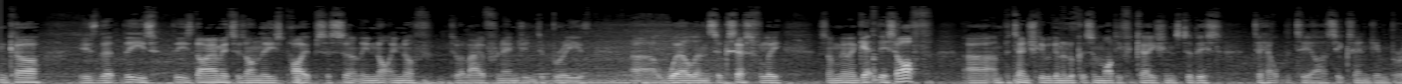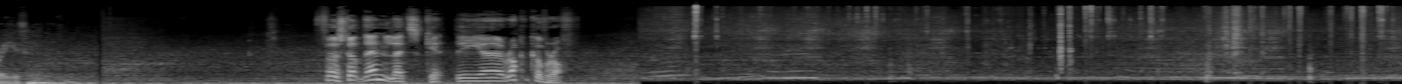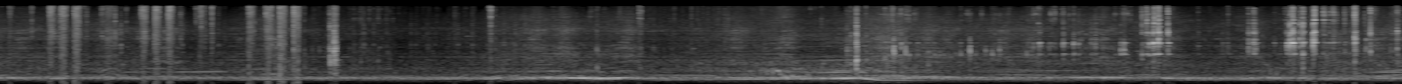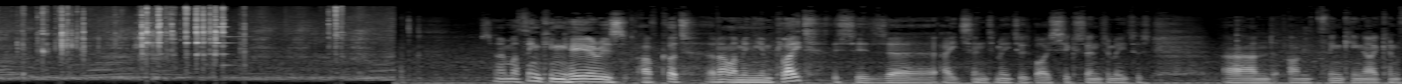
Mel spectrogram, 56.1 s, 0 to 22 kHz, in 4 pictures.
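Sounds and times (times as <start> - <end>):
metallic clicks and clinks: 22.6 - 33.3, 36.2 - 44.7, 45.3 - 45.6.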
